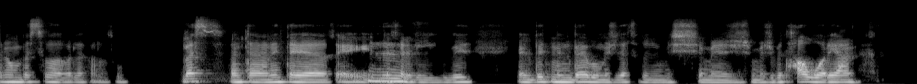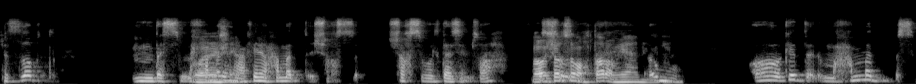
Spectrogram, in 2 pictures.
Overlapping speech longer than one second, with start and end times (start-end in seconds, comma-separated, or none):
none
